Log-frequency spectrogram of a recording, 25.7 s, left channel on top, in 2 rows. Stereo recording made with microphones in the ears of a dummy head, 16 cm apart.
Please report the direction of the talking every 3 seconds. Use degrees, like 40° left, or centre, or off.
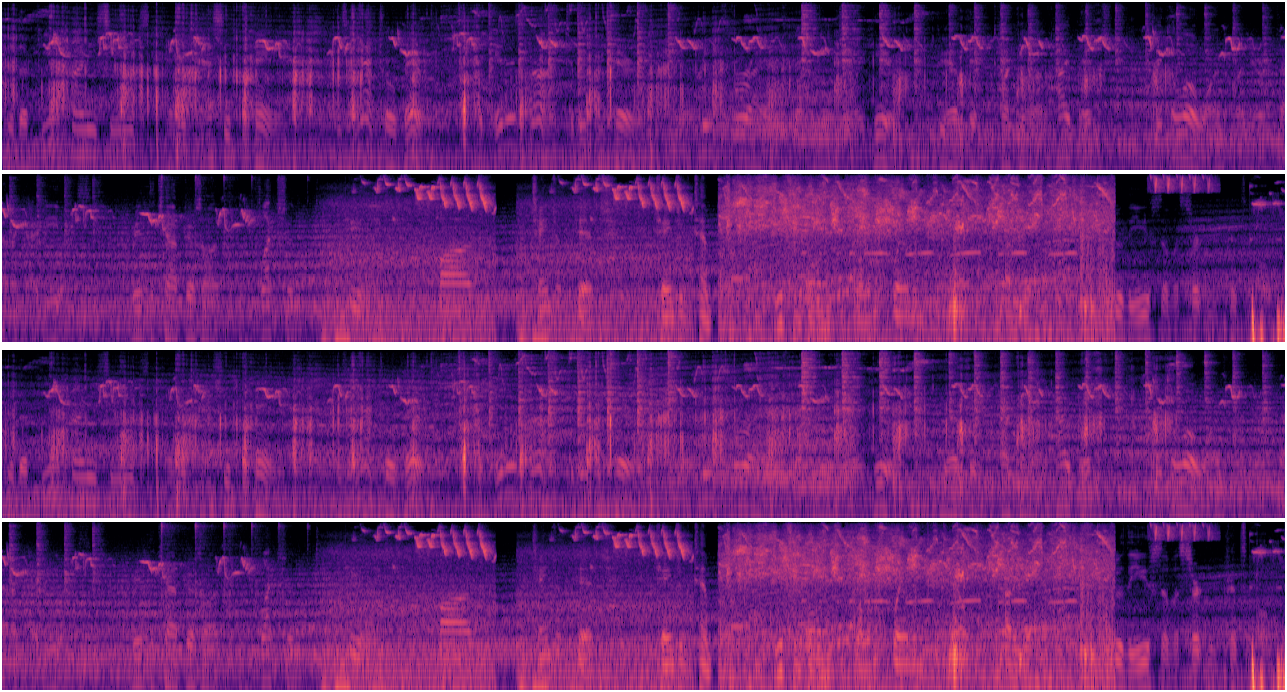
80° left, 80° left, 80° left, 80° left, 80° left, 70° left, 30° left, 40° right, 60° right.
